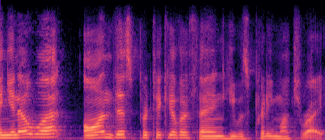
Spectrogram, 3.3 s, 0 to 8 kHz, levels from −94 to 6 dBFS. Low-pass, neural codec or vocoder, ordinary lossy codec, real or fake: 7.2 kHz; none; Opus, 24 kbps; real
